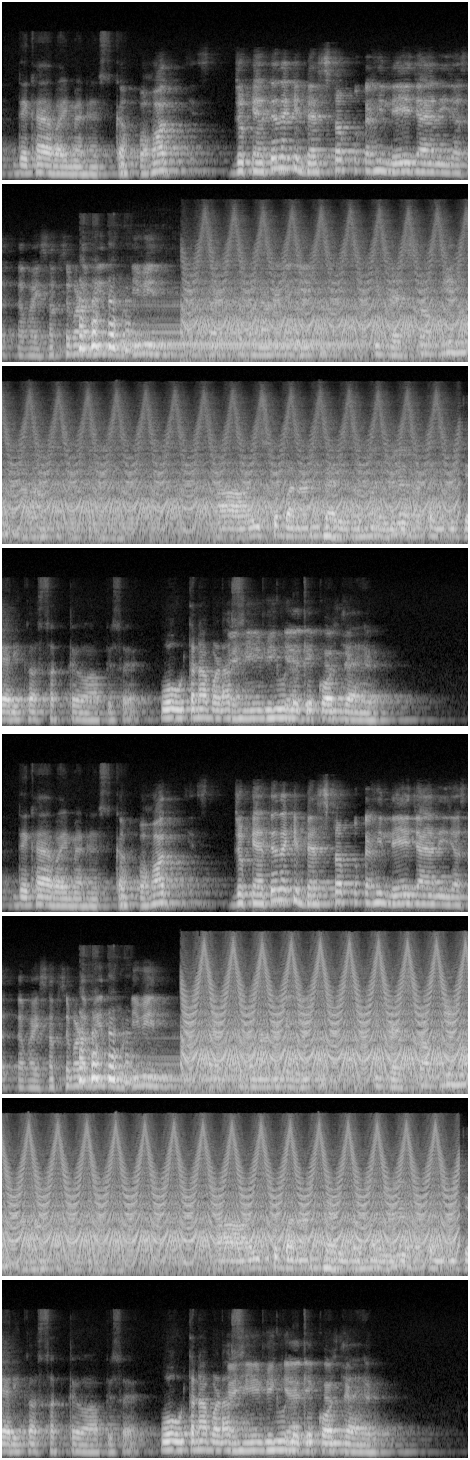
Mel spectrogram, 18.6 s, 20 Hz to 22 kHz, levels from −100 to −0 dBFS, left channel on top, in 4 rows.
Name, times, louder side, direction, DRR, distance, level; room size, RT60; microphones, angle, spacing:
voice 1, 0.1-1.3 5.4-6.0 11.5-17.7, equal, 5° right, 9 dB, 0.8 m, -22 dB
voice 2, 1.2-1.7 2.3-7.9 8.4-10.5 12.5-13.5 16.2-17.3, right 1 dB, 30° right, 5 dB, 0.9 m, -25 dB
Bowed string instrument, 5.1-9.7, left 4 dB, 55° left, 0.7 m, -31 dB
sound 1, 6.4-13.9, right 5 dB, 55° right, 0.6 m, -21 dB
13.0 x 11.5 x 6.5 m, 0.92 s
head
